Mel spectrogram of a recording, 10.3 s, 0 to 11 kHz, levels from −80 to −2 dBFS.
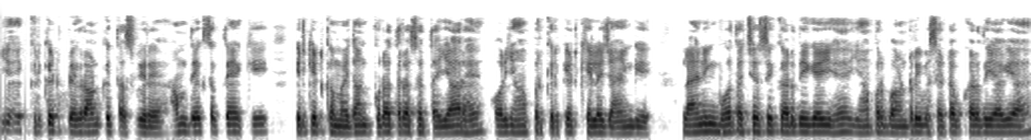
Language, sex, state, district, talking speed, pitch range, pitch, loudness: Hindi, male, Uttar Pradesh, Etah, 250 wpm, 120-130 Hz, 125 Hz, -16 LUFS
